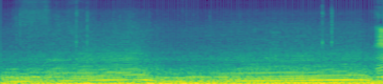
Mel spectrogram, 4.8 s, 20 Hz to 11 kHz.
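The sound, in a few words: 2022 Toyota GR86 accelerating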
